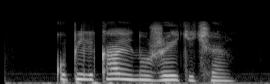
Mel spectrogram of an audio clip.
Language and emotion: Russian, neutral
